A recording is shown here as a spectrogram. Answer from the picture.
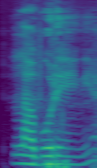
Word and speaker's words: Laborin: All right, there's Laborin. Laborin. Yeah, you said it. You said it right.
